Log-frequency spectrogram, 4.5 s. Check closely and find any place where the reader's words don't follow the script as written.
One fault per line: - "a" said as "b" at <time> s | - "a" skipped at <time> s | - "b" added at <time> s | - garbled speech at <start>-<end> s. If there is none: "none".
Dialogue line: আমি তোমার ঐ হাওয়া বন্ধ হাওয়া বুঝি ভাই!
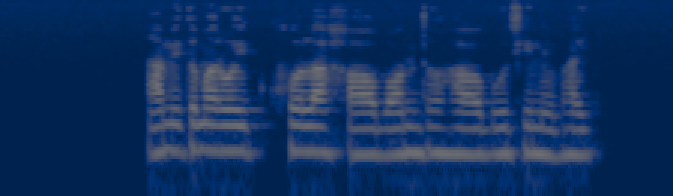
- "খোলা" added at 1.8 s
- "নে" added at 3.5 s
